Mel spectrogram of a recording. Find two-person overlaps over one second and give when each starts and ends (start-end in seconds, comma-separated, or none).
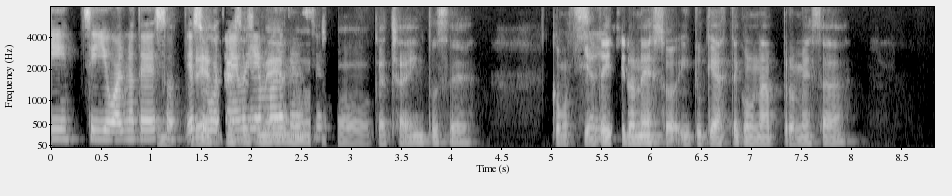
1.0-2.8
